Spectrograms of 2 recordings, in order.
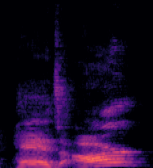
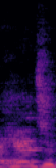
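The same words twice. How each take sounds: First: The word 'are' is said as a full separate word. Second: The word 'are' is contracted onto 'hands'. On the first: The speaker calls it wrong. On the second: The speaker calls it right. "We use the contraction"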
